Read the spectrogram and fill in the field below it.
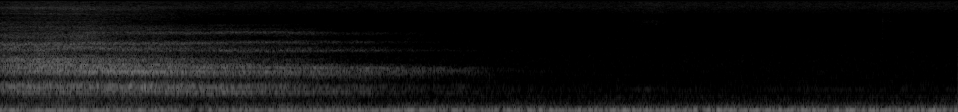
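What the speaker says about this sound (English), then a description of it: "Exhale, let it out." A long, deep exhale during breath meditation, a breathy rushing sigh loud at first that fades out over about two seconds, followed by near silence.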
